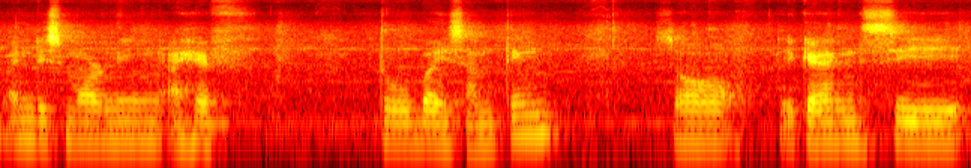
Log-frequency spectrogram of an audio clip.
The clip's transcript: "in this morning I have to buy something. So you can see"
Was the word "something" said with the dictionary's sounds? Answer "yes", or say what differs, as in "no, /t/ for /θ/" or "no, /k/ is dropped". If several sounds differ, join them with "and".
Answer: no, /t/ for /θ/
